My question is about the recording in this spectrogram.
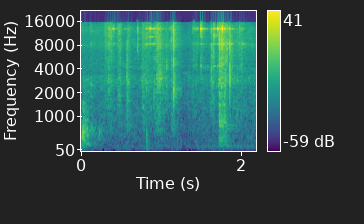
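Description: Light metallic jingling with scattered clicks and rattles, like small metal pieces shaken together.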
